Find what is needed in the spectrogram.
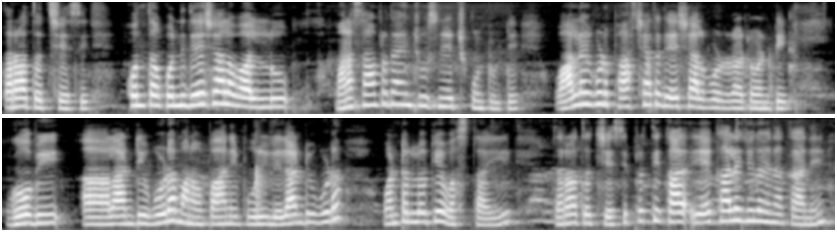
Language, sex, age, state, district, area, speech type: Telugu, female, 30-45, Andhra Pradesh, Nellore, urban, spontaneous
